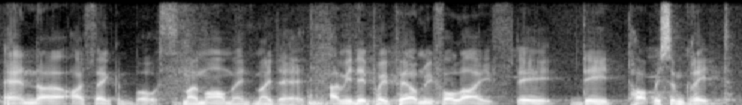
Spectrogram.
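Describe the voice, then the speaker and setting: A man in his fifties speaks in a deep, low register. He tells his story in a measured, reflective way as an interviewee at his farm. Faint background hiss sits under the voice. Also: steady tone. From Switzerland. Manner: measured storytelling with occasional laughs. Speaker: interviewee, vineyard manager. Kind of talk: oral history interview.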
